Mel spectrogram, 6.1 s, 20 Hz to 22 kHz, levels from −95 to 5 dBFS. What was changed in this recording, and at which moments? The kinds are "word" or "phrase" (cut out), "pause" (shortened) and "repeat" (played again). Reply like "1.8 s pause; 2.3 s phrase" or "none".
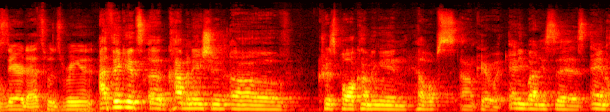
none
